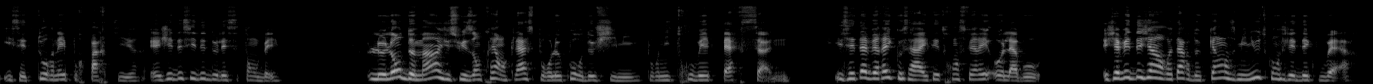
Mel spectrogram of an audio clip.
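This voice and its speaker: A woman voicing a feisty teenage girl who narrates an animated story with brisk, sarcastic wit. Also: mid-range voice.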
